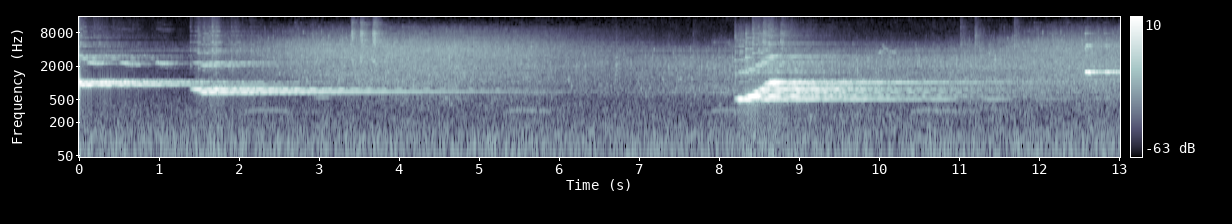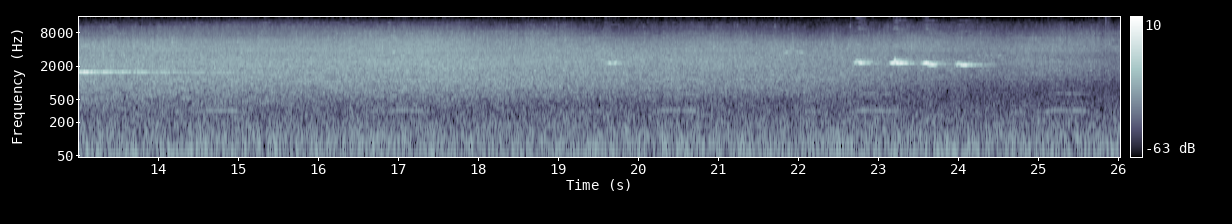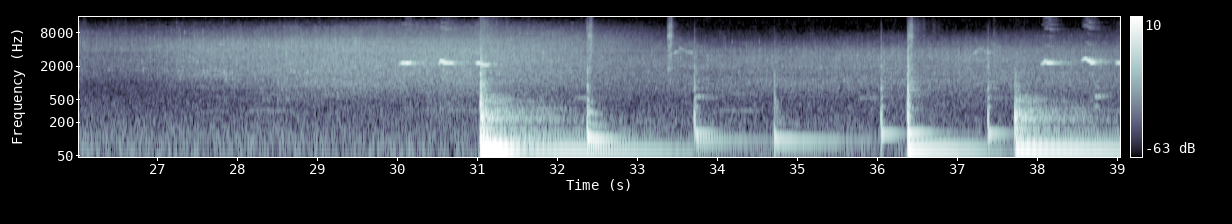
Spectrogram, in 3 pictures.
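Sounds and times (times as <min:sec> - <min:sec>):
birds chirping: 0:00.0 - 0:05.8, 0:08.2 - 0:11.8, 0:31.0 - 0:39.0
rain hissing: 0:00.0 - 0:39.0
frame drum boom: 0:31.0 - 0:34.0, 0:36.0 - 0:39.0.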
